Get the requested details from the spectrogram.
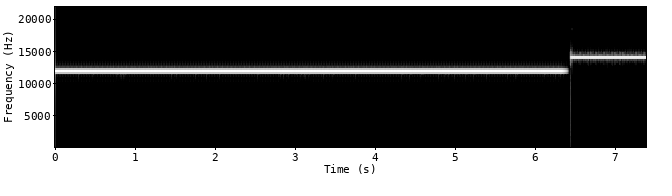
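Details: High-frequency hearing test tone.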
